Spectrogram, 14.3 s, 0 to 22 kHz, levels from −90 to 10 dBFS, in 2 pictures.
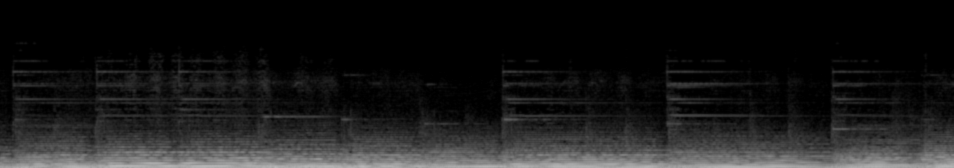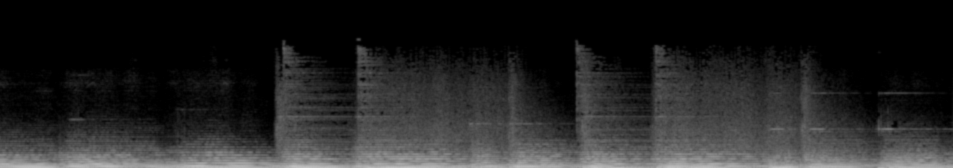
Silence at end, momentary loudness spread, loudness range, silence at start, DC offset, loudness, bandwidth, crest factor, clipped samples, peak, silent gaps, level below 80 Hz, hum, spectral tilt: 0 s; 6 LU; 3 LU; 0 s; under 0.1%; -22 LUFS; 12.5 kHz; 16 dB; under 0.1%; -6 dBFS; none; -30 dBFS; none; -8.5 dB/octave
